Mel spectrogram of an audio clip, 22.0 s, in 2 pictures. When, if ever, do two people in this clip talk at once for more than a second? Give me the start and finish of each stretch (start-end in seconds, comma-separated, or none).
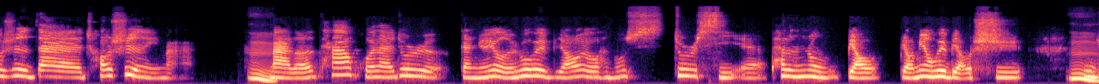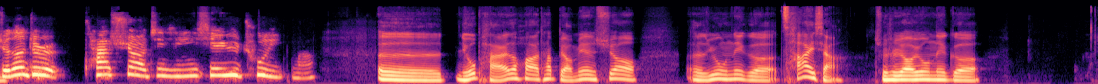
none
